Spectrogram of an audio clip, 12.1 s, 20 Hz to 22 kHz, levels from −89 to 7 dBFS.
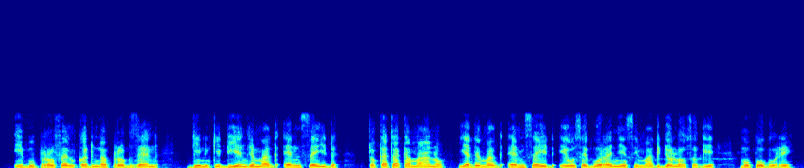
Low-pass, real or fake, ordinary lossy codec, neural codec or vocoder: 7.2 kHz; fake; none; codec, 16 kHz, 4 kbps, FreqCodec, smaller model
